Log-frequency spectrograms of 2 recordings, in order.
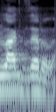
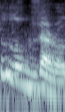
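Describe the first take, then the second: First: The first vowel sounds like the 'u' in luck. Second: The first vowel sounds like the 'oo' in look. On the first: The speaker calls it right. "না কিন্তু লাক্সারো" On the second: The speaker calls it wrong. "লুকজারো না"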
